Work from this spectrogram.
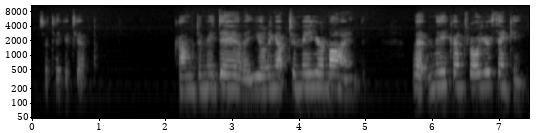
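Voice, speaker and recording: A woman reciting her own devotional poem in a measured, deliberate, reverent manner. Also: mid-range voice, sharp tone, poor audio. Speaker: author reading own poem.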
